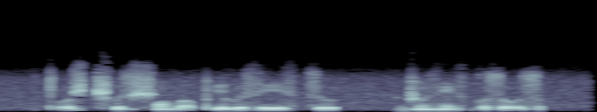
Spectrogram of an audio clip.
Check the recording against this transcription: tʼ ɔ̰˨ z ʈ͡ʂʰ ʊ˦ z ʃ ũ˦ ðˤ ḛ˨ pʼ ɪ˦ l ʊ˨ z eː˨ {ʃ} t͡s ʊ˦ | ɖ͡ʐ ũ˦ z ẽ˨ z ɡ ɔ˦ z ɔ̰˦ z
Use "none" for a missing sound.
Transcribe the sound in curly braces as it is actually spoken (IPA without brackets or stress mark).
z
